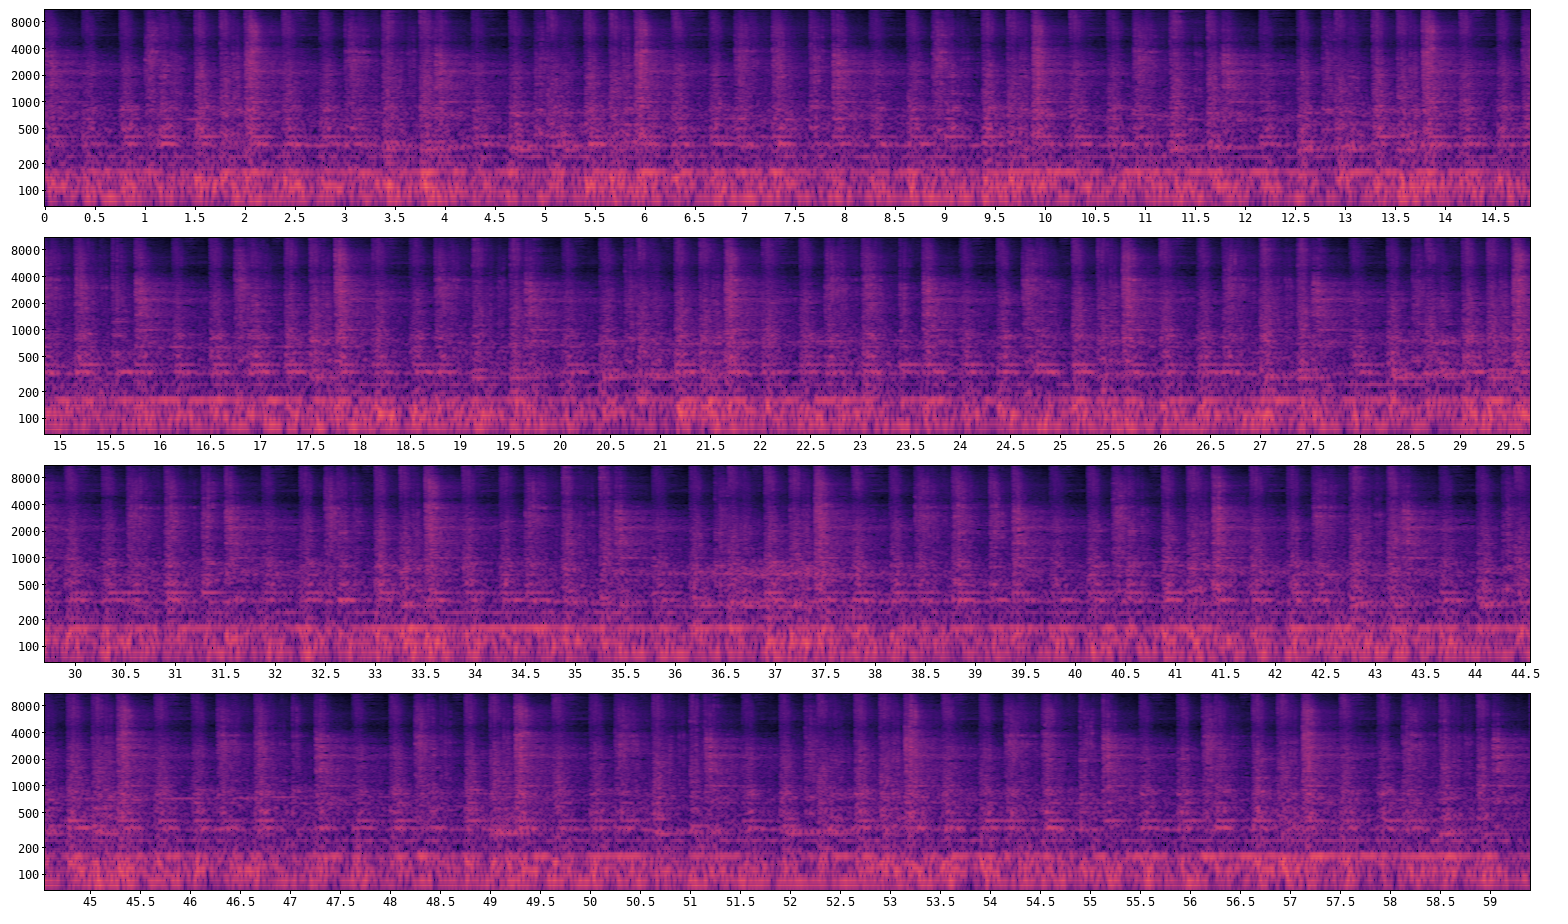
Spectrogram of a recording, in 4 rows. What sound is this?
Monk in the wind - Drums Ethno Choir Monk Voice Drone World Hum Action Dark Cinematic Music Surround
120bpm, Action, Ambient, Atmosphere, Chant, Chants, Choir, Cinematic, Dark, Drone, Drum, Drums, Ethno, Film, Hum, Monk, Movie, Music, Soldiers, Surround, Thriller, Travel, Voice, War, Warriors, World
